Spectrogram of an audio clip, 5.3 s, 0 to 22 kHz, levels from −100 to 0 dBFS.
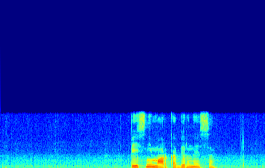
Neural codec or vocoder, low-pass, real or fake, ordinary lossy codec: none; 7.2 kHz; real; none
